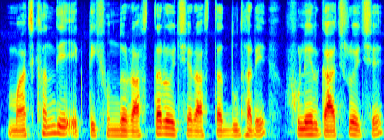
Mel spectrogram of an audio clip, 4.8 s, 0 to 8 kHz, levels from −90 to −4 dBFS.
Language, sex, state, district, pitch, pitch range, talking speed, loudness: Bengali, male, West Bengal, Cooch Behar, 115 Hz, 110-130 Hz, 135 wpm, -18 LUFS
